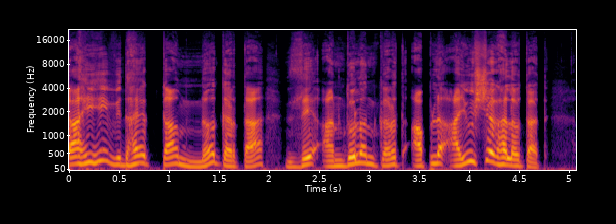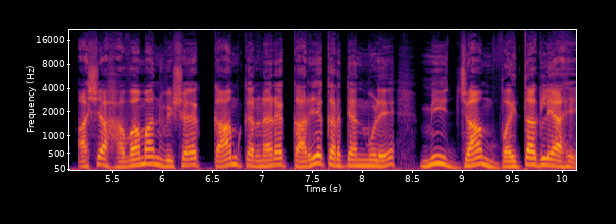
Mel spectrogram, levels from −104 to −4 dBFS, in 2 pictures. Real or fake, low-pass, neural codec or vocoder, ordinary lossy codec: fake; none; vocoder, 48 kHz, 128 mel bands, Vocos; none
